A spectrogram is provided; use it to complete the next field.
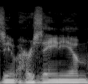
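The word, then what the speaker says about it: harzianum: I always look for the H one, Herzanium. I don't know how to say it. It's the one you said earlier. Herzianum.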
